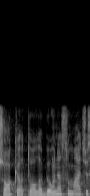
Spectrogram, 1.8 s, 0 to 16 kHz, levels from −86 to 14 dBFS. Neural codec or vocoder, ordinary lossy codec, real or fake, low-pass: codec, 16 kHz, 16 kbps, FunCodec, trained on LibriTTS, 50 frames a second; MP3, 96 kbps; fake; 7.2 kHz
